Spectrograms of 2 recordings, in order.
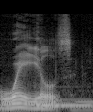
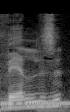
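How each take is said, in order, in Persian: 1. مصوت صدای بلند 'ay' است. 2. مصوت صدای کوتاه 'eh' است. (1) "تلفظ صحیح انگلیسیش یک بار دیگه ویلز" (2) "اما ولز نیست"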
